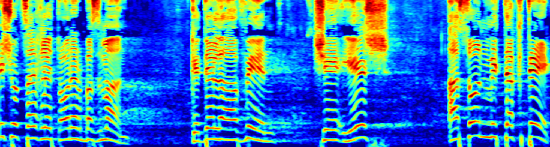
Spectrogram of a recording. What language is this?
Hebrew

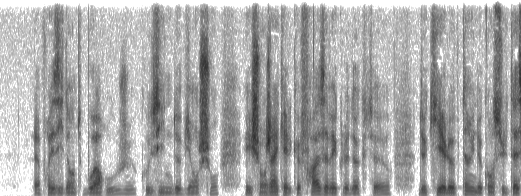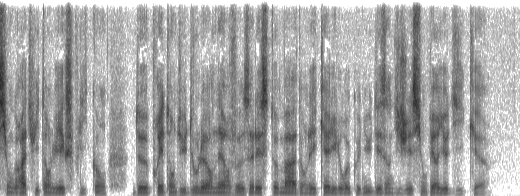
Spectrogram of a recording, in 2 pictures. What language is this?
French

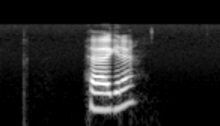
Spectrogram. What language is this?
Swedish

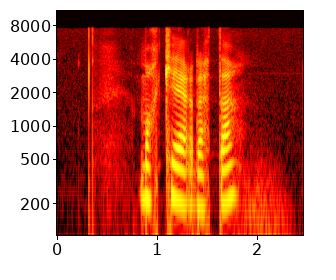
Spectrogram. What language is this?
Norwegian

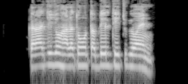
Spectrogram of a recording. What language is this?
Sindhi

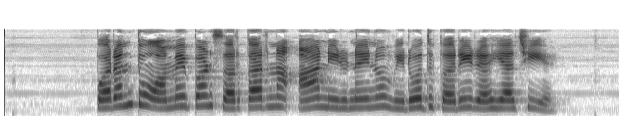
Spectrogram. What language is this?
Gujarati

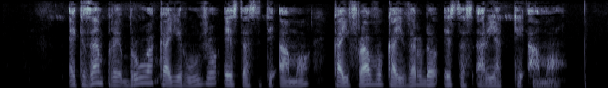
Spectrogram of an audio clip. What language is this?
Esperanto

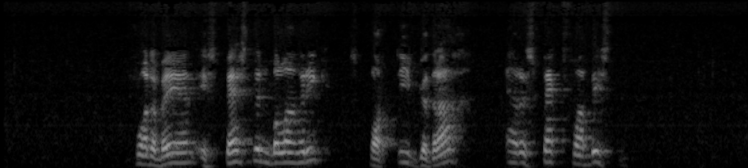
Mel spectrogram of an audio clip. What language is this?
Western Frisian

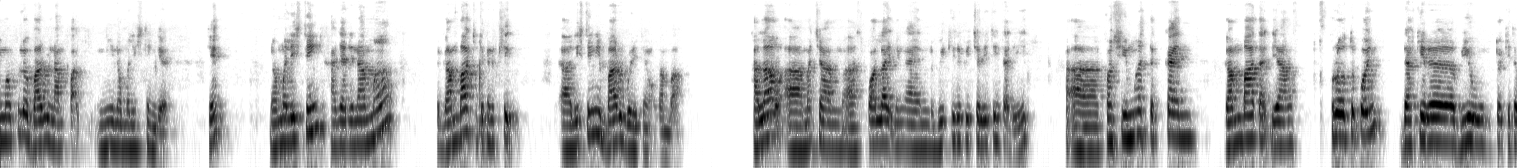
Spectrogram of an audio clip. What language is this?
Malay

